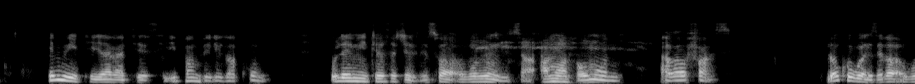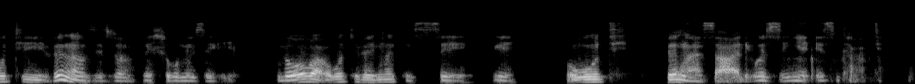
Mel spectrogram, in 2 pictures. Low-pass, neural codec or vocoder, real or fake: 7.2 kHz; codec, 16 kHz, 4 kbps, FreqCodec, smaller model; fake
